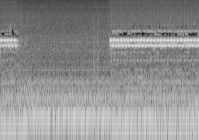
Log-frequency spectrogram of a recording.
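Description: signal or alarm, telephone ringing

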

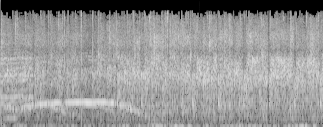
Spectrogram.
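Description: crowd, audience applause

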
